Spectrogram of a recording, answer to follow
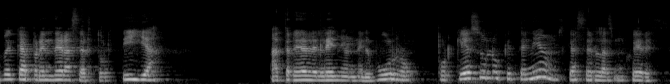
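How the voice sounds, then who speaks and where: A woman with an Oaxacan accent, lively intonation, and a moderate pace. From Mexico, Zapotec community in Oaxaca. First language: Zapotec (speaking Spanish). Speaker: public speaker, accountant. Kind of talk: testimony speech.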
